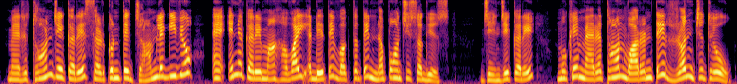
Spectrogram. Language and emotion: Sindhi, angry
